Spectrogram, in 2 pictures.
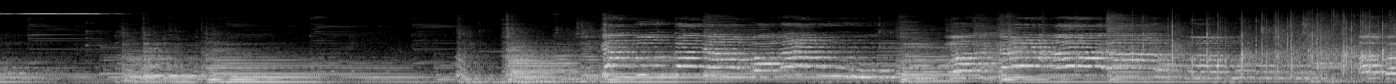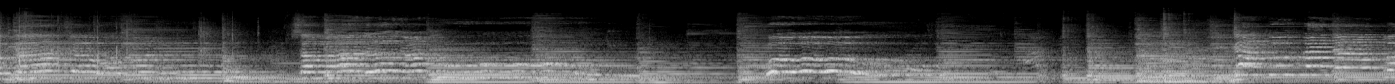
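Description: Folk song performed on acoustic guitars with a sung vocal melody, loud throughout.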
